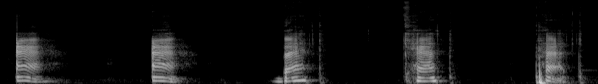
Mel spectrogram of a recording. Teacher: Please listen to me carefully and repeat after me: /ɛ/ bet let pet As our jaw drops down further, we come to the low, front vowel /æ/.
